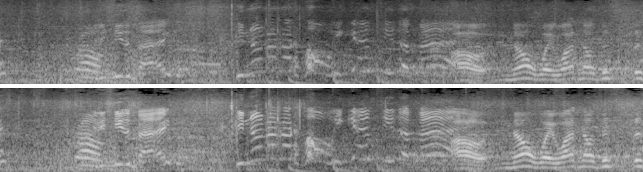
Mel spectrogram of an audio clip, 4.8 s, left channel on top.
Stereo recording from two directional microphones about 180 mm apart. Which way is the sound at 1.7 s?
25° left (ahead or behind).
